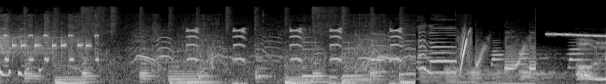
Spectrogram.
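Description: Upbeat background music with a deep beat about once a second and short, repeated chirping notes over it; a quick rising whistle-like glide sounds about four and a half seconds in, and a long high tone starts near the end.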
